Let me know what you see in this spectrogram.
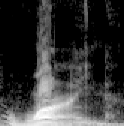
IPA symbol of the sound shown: aɪ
